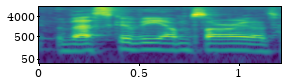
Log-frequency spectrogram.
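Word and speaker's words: Vescovi: they get it to a guy named Santiago vascovy vescovy I'm sorry that's how you pronounce it and he is like a 90 free throw shooter or maybe he's like 80 85.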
